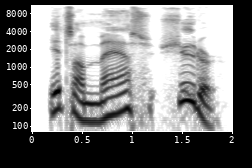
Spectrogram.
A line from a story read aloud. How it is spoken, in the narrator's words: Someone else cried out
